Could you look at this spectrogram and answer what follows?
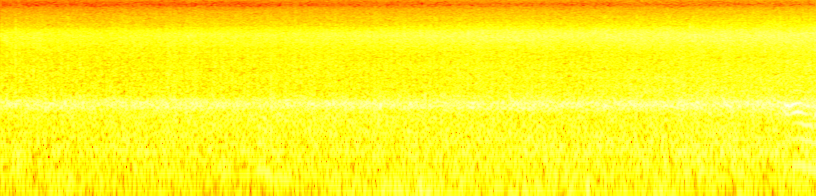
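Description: A stream behind a house in flood after a cloudburst, its rushing water a steady, loud broadband roar that holds evenly throughout with no pauses.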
